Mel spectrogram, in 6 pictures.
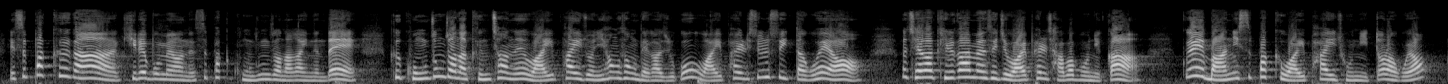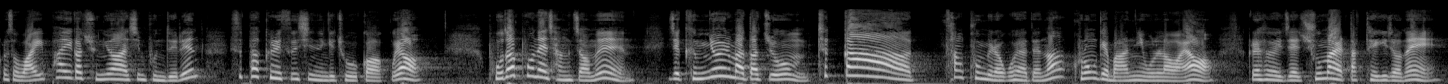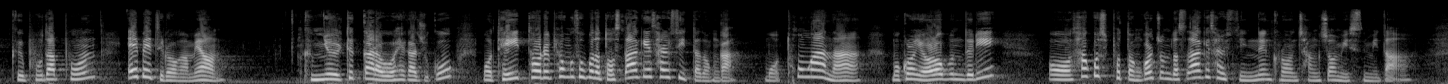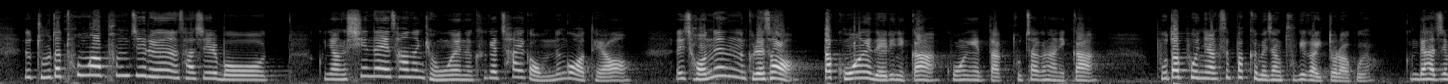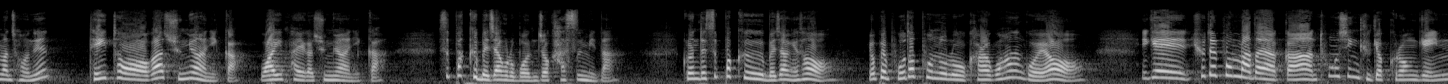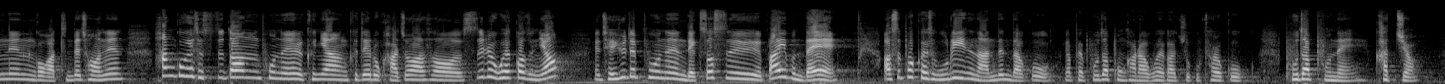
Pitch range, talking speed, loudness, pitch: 200-295 Hz, 325 characters per minute, -19 LUFS, 230 Hz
